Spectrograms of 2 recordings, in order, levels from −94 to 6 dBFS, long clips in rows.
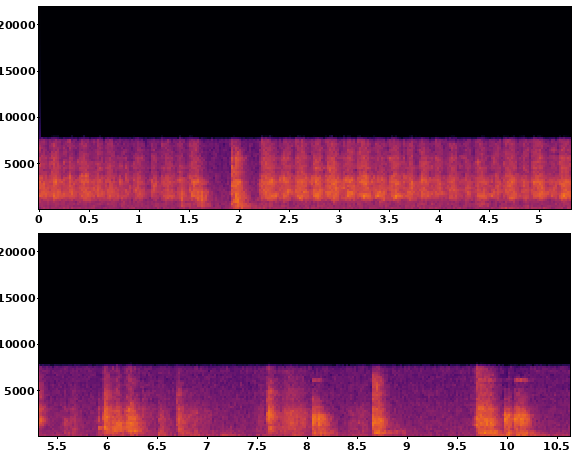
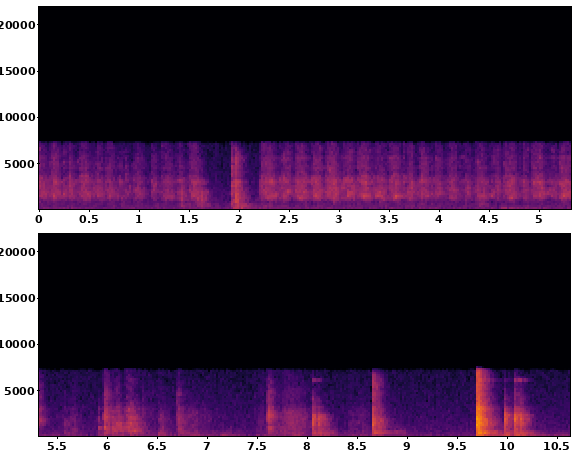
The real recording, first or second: second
